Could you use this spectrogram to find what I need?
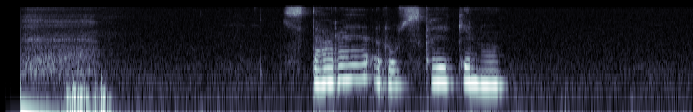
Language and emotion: Russian, neutral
